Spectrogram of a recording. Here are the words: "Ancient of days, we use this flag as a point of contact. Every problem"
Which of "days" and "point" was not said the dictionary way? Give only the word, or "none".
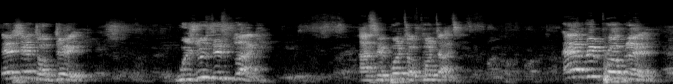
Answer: days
